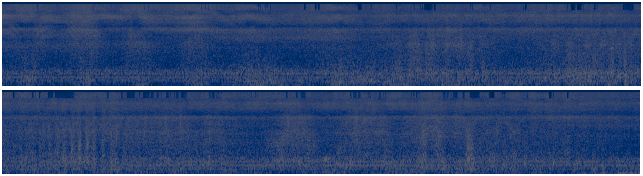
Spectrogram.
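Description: A steady hissing water spray rinses a black car in the sun, continuous and even throughout, with no one talking.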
